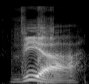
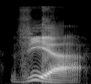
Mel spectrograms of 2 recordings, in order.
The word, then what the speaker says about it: wir: Nós, em alemão, a gente fala wir. Wir. E você pronuncia assim, ó. É tipo isso daqui. Wir. Wir. W tem som de V, tá?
